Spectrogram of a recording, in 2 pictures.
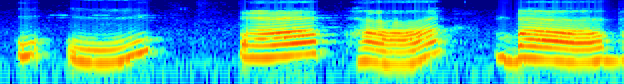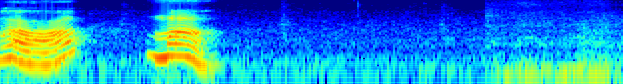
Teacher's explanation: अगला श्रेणी जो ओष्ठ है और इसका उच्चारण स्थान दोनों होठ होते हैं और इनमें आने वाले वर्ण जो दोनों होठ की सहायता से बोले जाते हैं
